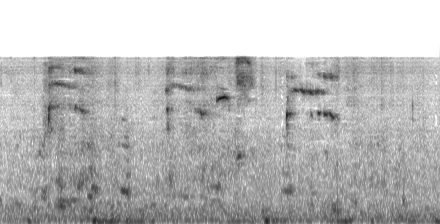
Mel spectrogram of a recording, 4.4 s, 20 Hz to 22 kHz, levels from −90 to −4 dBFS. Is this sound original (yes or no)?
no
